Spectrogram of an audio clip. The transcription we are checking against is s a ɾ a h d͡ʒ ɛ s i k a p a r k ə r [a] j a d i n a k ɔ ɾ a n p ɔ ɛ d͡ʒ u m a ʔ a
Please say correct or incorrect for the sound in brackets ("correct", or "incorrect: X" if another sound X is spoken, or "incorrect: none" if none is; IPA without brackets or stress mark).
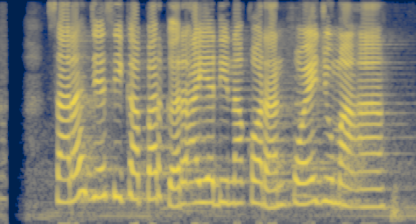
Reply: correct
